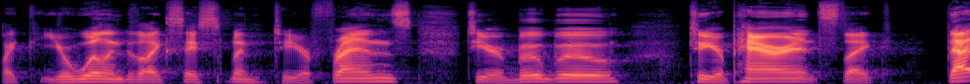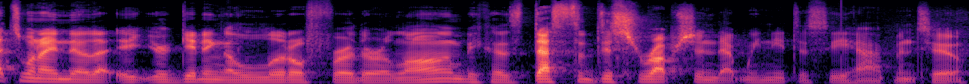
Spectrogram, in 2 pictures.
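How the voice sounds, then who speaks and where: Against a quiet background, a man with an American accent has an ordinary speaking voice, speaking at a fairly quick pace and medium pitch with ordinary pitch variation. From US Northeast, Trenton, New Jersey. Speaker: journalist. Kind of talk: casual chat.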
